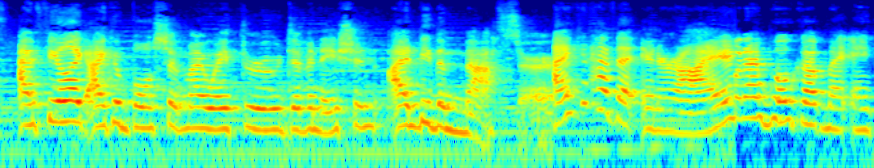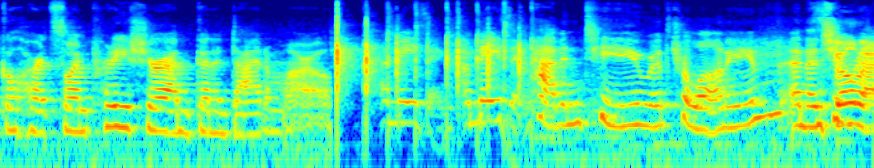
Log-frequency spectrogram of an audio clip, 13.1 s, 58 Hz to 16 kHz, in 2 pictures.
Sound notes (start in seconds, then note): 9.0 both clapping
